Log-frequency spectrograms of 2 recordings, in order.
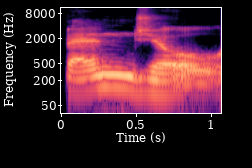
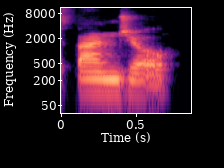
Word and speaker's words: Banjo: a wild guess, das banjo. And this is one of the few times where the letter J is pronounced as J in German because it's a foreign loanword, das banjo.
